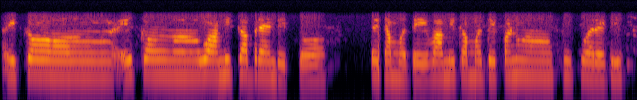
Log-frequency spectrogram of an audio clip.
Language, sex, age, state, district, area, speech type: Marathi, female, 45-60, Maharashtra, Ratnagiri, rural, conversation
